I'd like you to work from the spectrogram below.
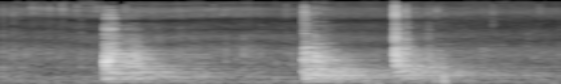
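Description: Sausage cooking on a Blackstone griddle gives a faint, steady sizzle, broken by three sharp clanks of metal on the cooktop.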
